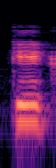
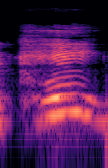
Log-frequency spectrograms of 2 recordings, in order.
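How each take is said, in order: First: "কেক" with a plain k, no puff of air; unaspirated k. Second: "খেক" opening on an airy Bengali খ; aspirated kh. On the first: Teacher contrasting English pronunciation for students, unaspirated k. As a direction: say "কেক" with Bengali ক at the start. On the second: Teacher showing how English cake sounds, aspirated kh. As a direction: puff air into the first consonant of "খেক". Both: Shown as a demonstration. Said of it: "কেক না বলে খেক বলি".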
